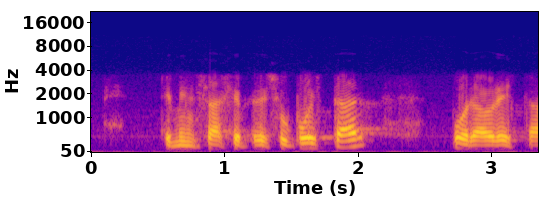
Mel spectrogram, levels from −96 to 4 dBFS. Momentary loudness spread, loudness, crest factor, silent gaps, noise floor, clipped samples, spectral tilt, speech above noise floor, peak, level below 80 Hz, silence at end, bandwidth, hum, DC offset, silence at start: 8 LU; -13 LUFS; 14 dB; none; -46 dBFS; under 0.1%; -9.5 dB/octave; 34 dB; 0 dBFS; -66 dBFS; 0 s; 3.6 kHz; none; under 0.1%; 0.55 s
